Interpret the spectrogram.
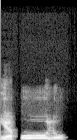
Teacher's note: मई यकूलु मई इदगाम हो रहा है गुन्ना के साथ। कू वाव मद्दा लंबा करेंगे और कॉफ को मोटा करेंगे और लू को लंबा नहीं होने देना। यकूलु लू लू नहीं करना।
